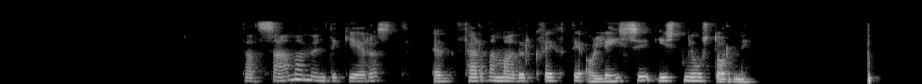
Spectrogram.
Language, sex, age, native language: Icelandic, female, 50-59, Icelandic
